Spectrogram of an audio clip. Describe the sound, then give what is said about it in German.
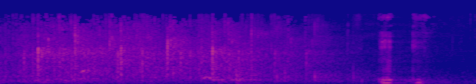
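An audience claps steadily during a sermon, applauding the Alpha course staff, in a dense wash of applause that gradually thins and fades, with a couple of brief voice-like sounds near the end. “Applaus wäre es wert, ja?”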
